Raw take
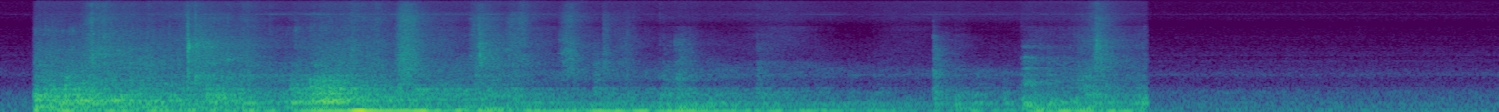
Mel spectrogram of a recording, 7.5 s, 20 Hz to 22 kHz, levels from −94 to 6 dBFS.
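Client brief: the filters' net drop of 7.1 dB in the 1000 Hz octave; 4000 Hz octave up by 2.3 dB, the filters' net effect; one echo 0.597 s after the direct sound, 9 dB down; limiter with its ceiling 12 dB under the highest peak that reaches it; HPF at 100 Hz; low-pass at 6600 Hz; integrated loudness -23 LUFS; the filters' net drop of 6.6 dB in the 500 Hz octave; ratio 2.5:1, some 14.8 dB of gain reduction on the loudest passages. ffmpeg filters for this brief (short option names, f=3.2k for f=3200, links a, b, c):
-af "highpass=100,lowpass=6.6k,equalizer=f=500:t=o:g=-7.5,equalizer=f=1k:t=o:g=-7,equalizer=f=4k:t=o:g=4,acompressor=threshold=-44dB:ratio=2.5,alimiter=level_in=10.5dB:limit=-24dB:level=0:latency=1,volume=-10.5dB,aecho=1:1:597:0.355,volume=22dB"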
